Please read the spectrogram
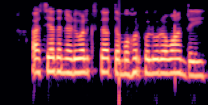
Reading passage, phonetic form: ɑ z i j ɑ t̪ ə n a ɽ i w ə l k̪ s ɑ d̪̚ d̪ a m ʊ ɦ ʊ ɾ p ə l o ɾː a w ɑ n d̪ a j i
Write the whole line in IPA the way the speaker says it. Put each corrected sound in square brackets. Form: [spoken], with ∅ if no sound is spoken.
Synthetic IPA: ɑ [s] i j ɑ [d̪] ə n a ɽ i w [ɑ] l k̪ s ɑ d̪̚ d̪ [ə] m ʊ ɦ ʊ ɾ p ə l o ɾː a w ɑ n d̪ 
